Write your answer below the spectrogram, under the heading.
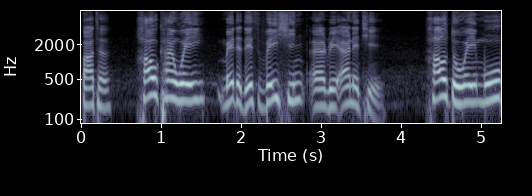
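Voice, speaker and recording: Speaking at a fairly slow pace with a Chinese accent, a man has a high-pitched voice, captured with a dry, close sound and no echo. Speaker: event moderator. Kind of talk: formal event hosting. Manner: formal.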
